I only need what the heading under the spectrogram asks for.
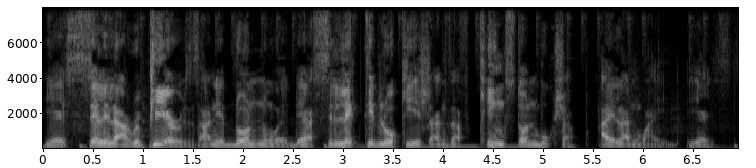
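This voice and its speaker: In an unhurried, low-pitched voice, a Jamaican-accented radio host gives his opinions casually but emphatically, speaking to listeners like friends. Soft music plays in the background, and there's no room sound. He stays animated, calling his audience brethren time and again.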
